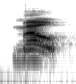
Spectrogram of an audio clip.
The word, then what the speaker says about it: Melt: i said melt no say it right pronounce the t at the end melt all right just what'd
